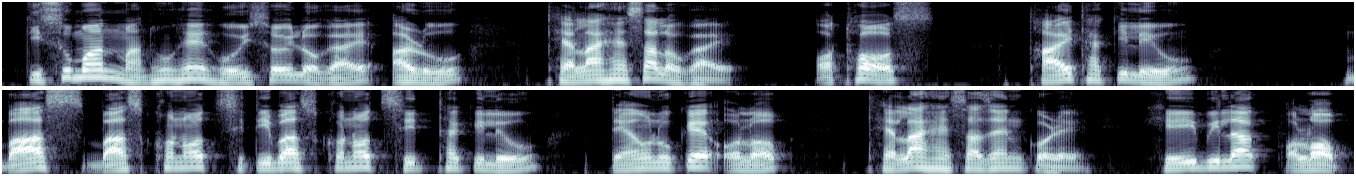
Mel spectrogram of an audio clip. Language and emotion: Assamese, neutral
